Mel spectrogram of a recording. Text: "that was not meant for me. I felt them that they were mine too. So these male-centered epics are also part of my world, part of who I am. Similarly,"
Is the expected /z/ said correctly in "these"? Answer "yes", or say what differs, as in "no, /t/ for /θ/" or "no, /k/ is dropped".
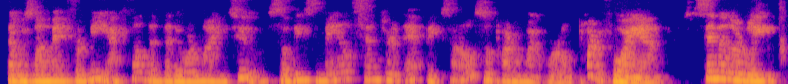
yes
